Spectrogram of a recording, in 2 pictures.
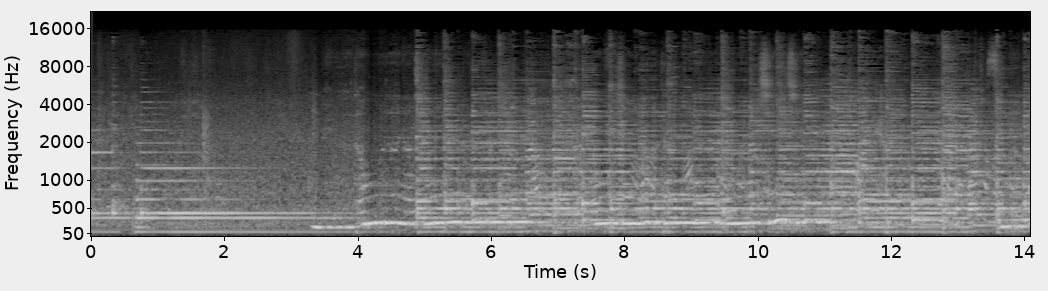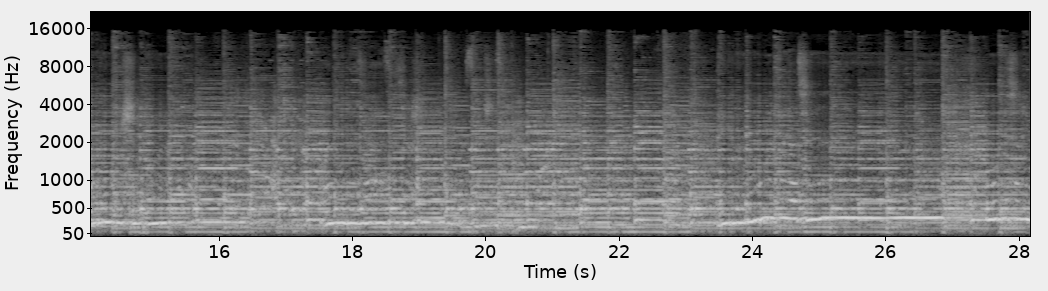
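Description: Live duo of button accordion and acoustic guitar. The accordion holds a chord, then about four seconds in the guitar comes in with picked notes under a moving melody and the music fills out.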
